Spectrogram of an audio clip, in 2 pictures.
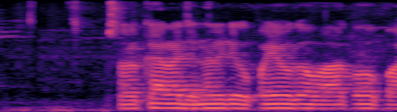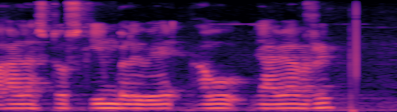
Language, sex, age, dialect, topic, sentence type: Kannada, male, 41-45, Central, banking, question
